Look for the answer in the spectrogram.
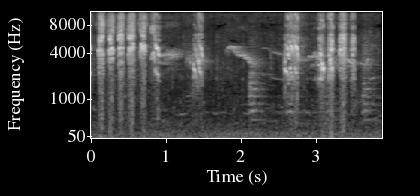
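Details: Tutor song of a champion kacer, full of fill-in phrases for provoking other birds: quick runs of sharp scratchy clicks, then a long, smooth descending whistle, then more rapid clicking bursts.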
